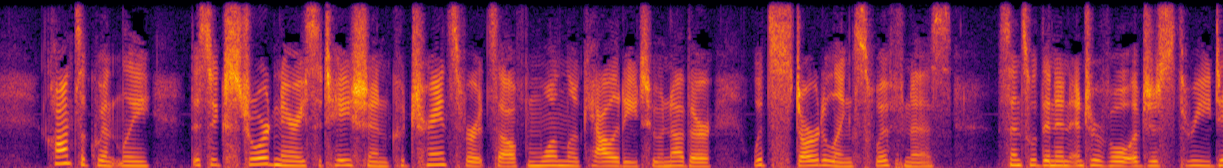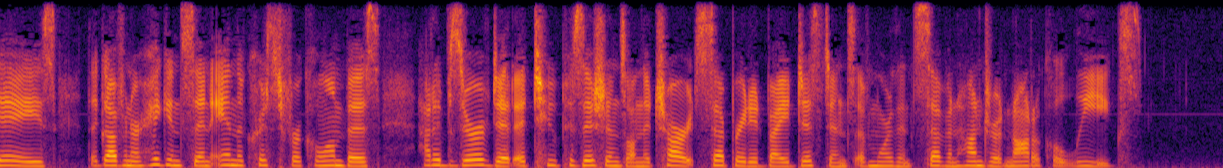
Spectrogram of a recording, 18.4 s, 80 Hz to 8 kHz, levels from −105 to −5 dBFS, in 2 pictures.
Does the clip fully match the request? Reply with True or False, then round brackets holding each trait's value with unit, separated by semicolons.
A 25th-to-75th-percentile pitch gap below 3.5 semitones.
True (2.4 semitones)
